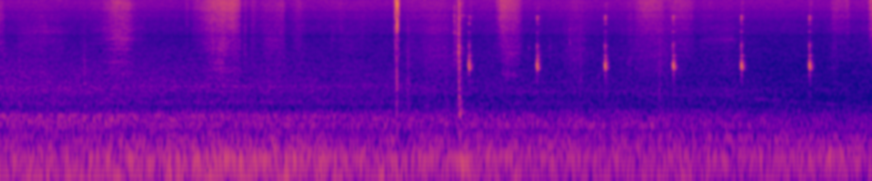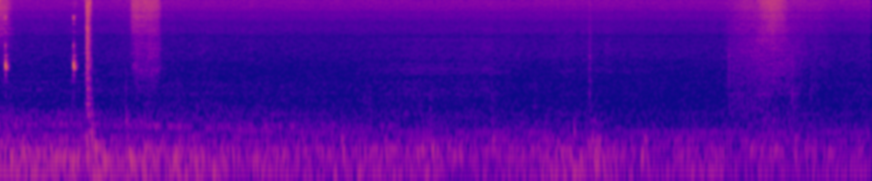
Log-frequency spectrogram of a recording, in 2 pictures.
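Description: Tyre and road rumble inside a Tesla Model X cabin, fading as the car slows to a stop in traffic. In the middle comes a run of about eight even ticks, under two a second, lasting about five seconds.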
